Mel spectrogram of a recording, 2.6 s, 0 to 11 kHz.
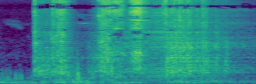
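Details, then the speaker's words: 1941 Willys MB flat fender sitting 7 years, after cleaning points, starter terminals and new starter wire, run on squirted fuel: uneven coughs and bursts, stumbling; owner suspects timing; hard starting, rough running. "well that's all she wrote for today it started once now it's grumpy time to do a little more research try to get the timing set a little better"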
